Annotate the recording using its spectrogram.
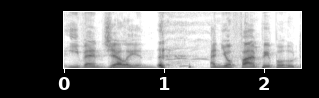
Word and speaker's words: Evangelion: Well, it's Evangelion. – It's Evangelion. Okay. – Evangelion. – So, push your glasses up. – So evangelism, evangelic, yeah. – All those are mispronounced. – Or Evangeline. – No, it's Evangelion.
